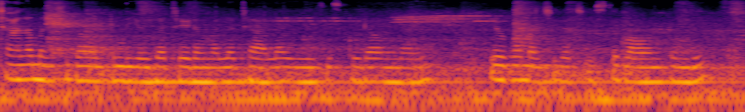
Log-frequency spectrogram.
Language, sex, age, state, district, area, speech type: Telugu, female, 18-30, Telangana, Hyderabad, urban, spontaneous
